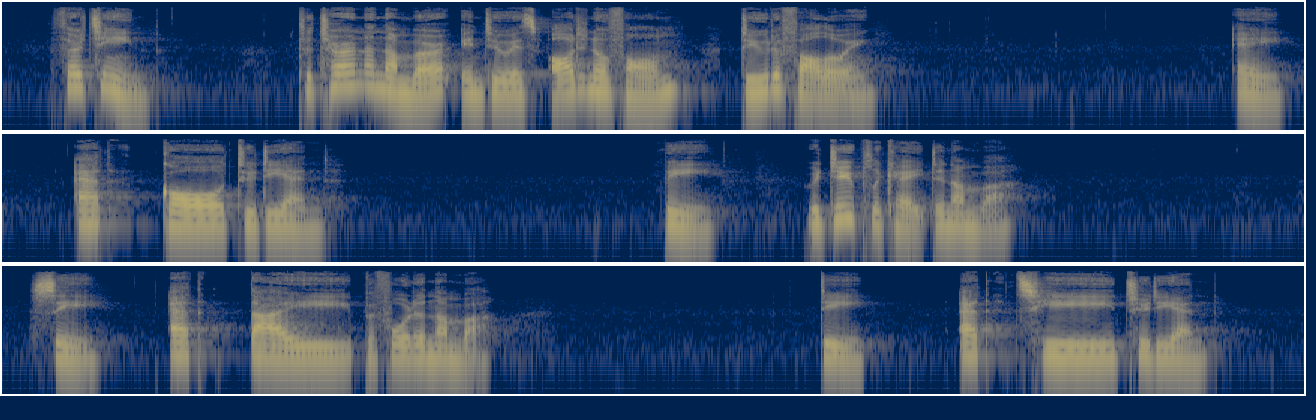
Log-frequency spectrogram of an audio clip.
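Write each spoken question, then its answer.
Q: To turn a number into its ordinal form, do the following.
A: C: Add 第 before the number.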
